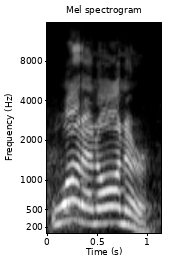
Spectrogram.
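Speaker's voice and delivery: loud, drawn-out sarcastic awe; loud mock honor; mock gratitude. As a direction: gush it slowly, dripping with sarcasm. Mother's sarcastic thanks to father.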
